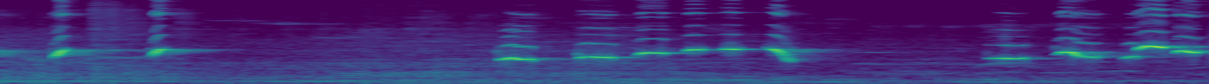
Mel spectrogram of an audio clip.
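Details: White-rumped shama (murai batu trotol) sings sparse phrases of short whistled and upslurred notes, separated by quiet gaps of more than a second.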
